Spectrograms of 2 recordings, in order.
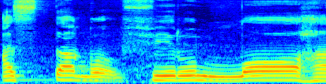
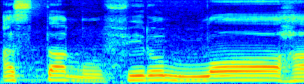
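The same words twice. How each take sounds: Both takes have the same delivery.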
